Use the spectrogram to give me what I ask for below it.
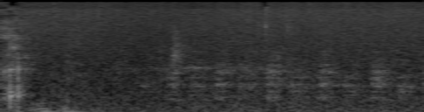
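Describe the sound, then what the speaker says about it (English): Bridget the dog pants heavily nearby, a steady run of quick, soft breaths after a brief louder sound at the start, with no voices. "If you hear any heavy breathing, Bridget has decided to come in and join me."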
